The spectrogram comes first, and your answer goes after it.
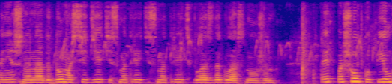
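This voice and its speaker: Over light background noise, a woman with a fairly high pitch speaks at a moderate pace and with fairly even intonation. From Kyrgyzstan. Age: 60s. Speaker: village pensioner vlogger. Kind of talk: casual vlog talk while feeding ducklings. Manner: warm, cooing to animals. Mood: warm, affectionate. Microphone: phone near.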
